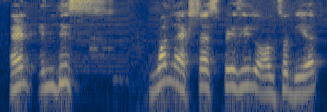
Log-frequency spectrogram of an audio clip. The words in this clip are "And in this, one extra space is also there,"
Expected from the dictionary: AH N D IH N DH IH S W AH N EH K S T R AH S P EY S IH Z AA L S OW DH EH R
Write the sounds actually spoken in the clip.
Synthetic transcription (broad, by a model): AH N D IH N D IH S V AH N EH K S T R AH S P EY S IH Z AA L S OW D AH R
